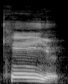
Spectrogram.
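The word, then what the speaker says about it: 経由: 발음은 케에 경유. 지나가는, 거쳐가는, 경유하는 케유.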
